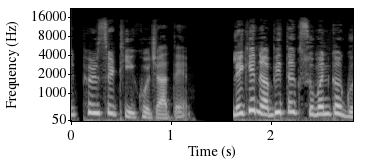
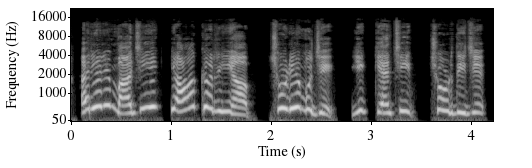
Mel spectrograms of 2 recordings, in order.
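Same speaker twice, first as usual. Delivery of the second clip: much higher, louder panicked begging; frightened plea; 9 semitones higher, 5 dB louder than usual. Acted. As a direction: beg her to drop the scissors, panicking. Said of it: "प्रीति भी डर जाती है". (डरी हुई बहू की ऊँची, तेज़ घबराई गुहार)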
